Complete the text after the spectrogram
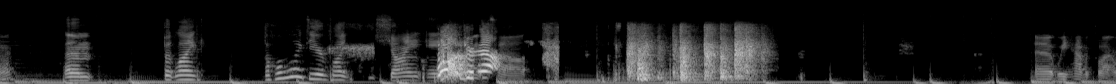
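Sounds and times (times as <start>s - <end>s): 
speech: 0.6s - 6.6s, 10.4s - 11.1s
pigeon striking a window: 6.2s - 7.8s.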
